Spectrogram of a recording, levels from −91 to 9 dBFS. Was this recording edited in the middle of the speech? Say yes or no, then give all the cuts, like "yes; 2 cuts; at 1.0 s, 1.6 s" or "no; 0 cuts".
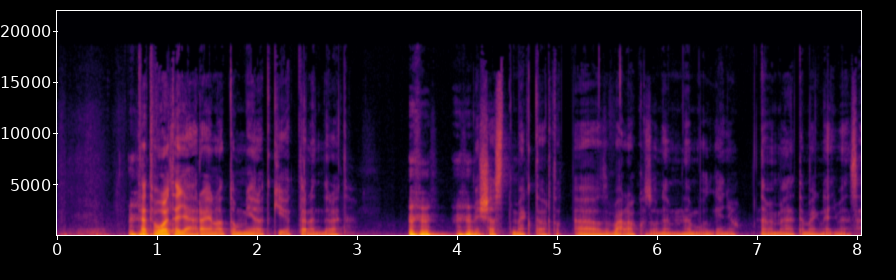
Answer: yes; 1 cut; at 5.2 s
